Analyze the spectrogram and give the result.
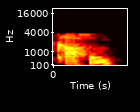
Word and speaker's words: Kasim: His name is Kasim. It rhymes with the word awesome, which is true.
